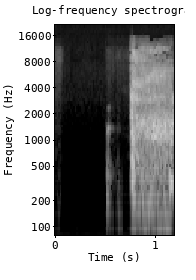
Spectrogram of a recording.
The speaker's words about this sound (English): Give me 1 second. I just need to cough my lungs up.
